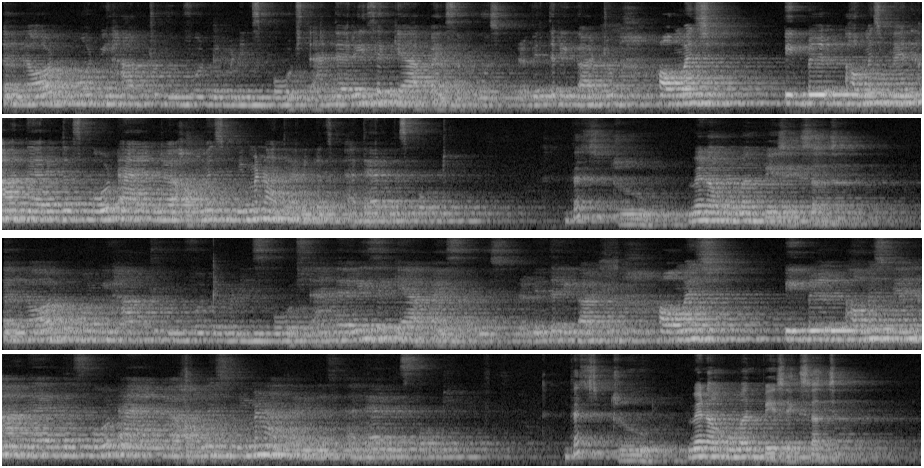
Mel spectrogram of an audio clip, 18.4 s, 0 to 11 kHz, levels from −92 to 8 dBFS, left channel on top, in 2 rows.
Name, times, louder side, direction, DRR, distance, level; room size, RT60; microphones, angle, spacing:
voice 1, 0.0-7.1 7.8-13.5, left 1 dB, 80° left, -2 dB, 1.5 m, -26 dB
voice 2, 14.8-15.7 16.1-17.5, right 2 dB, 65° right, 3 dB, 0.6 m, -27 dB
9.1 x 6.5 x 3.6 m, 2.6 s
head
